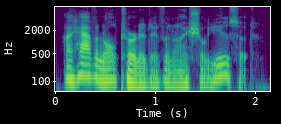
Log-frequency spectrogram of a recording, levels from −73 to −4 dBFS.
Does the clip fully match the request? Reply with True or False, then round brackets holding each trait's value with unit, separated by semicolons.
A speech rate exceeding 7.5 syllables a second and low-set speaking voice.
True (7.9 syllables/s; 105 Hz)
